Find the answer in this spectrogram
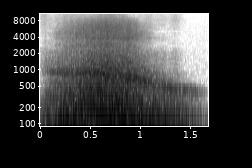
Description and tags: incoming, mortar, whistle, artillery, grenade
